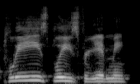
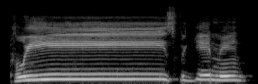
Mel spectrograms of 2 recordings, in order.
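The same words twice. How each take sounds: First: Soft, slow plea; gentle, unhurried apology; pleading. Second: PLEASE held very long; hammed-up drawn-out plea on PLEASE; mock begging. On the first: Pretend. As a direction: beg softly and slowly, lower. Repeated playful apology to the viewer. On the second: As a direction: stretch PLEASE out in one long, level note. Exaggerated begging after missing a message.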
